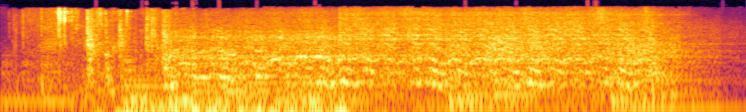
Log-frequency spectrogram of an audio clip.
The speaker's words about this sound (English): He quickly tries the ignition.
